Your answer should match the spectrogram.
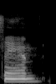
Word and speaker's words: Sam: So my name's just Sam.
